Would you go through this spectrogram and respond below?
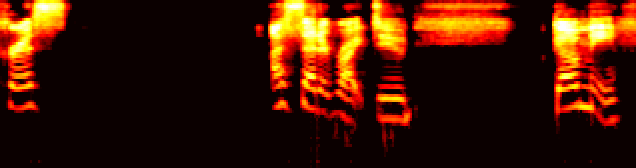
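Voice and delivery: ordinary delivery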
